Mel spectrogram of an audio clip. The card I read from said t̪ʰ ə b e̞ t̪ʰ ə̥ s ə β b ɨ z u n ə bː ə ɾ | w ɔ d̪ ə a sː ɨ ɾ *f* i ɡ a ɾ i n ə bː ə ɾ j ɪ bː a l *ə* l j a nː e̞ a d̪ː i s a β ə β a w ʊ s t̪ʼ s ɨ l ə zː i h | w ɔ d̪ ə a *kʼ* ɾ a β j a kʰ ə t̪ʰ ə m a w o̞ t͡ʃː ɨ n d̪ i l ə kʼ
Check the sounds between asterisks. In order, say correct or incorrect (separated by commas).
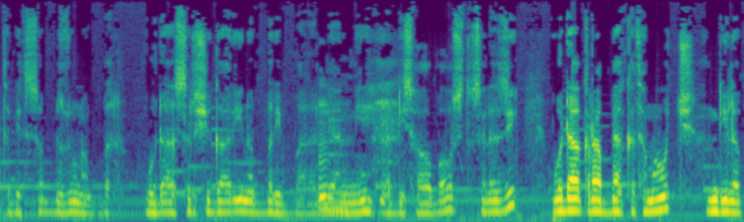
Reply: incorrect, incorrect, correct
